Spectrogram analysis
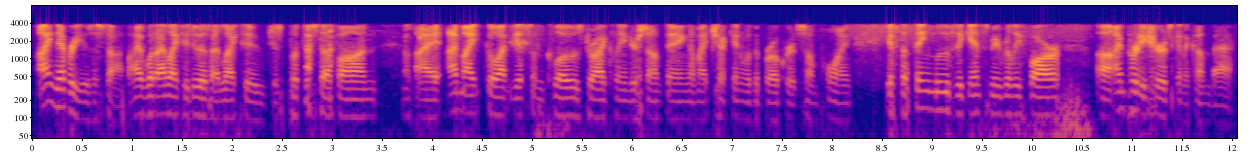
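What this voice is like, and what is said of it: Sarcastic put-on voice. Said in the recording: “now could you answer it in your regular voice? ... I'm being sarcastic, of course. For those of you who don't know me, that's sarcasm.”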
